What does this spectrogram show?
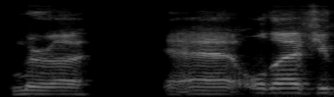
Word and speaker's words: MiRO: who don't know uh the name mirror comes from our founders favorite artist john miro so it's for that reason that if you want to know the correct pronunciation it's mirror although if you call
